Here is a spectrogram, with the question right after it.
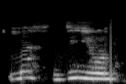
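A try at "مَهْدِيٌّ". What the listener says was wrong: মাহদিয়ুন, মাহদিয়ুন, তাসদীদ আছে।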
